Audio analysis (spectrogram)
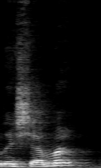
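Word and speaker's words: neshamá: Son dos palabras, una de ellas compuesta, nesama, pronunciación nesma.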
